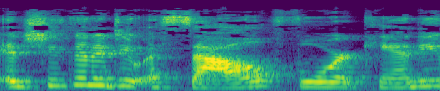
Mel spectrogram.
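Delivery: normal talking voice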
